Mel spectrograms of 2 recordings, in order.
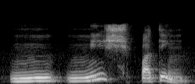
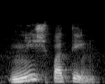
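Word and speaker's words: מִשְׁפָּטִים: Sin embargo, el decreto en hebreo, su pronunciación es mishpatim, mishpatim, que es el proceso para ejecutarlo de forma correcta, estas promesas.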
